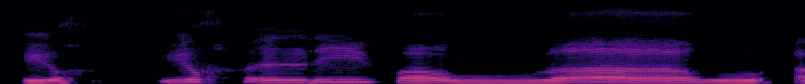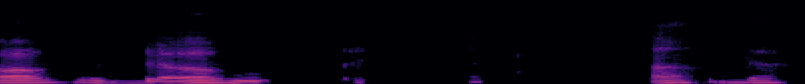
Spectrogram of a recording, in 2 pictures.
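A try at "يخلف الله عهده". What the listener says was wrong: nah, itu masih panjang. Ahdah. Gitu.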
